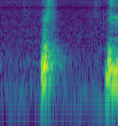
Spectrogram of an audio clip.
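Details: Two house dogs, a Shih-tzu/Maltese named Gizmo and a Yorkie/Maltese named Kodi, at the door greeting people, Kodi upset when no attention is paid to him. Two short, sharp barks sound about a second apart in a quiet room.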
